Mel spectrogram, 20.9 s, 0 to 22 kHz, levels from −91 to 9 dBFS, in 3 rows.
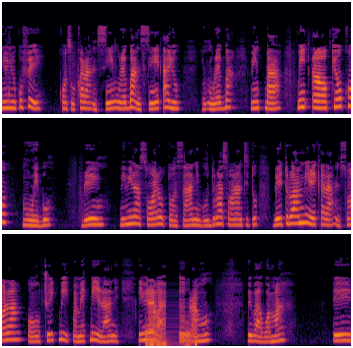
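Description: AAC compression affects the whole speech recording: nothing is present above 9 kHz, and the dull, smeared, fizzy texture likely comes from AAC-LC coding at a low bitrate near 32 kbps. Robotic sound from repeated short buffers appears from 16.83 to 17.87 s as a rigid metallic buzz at 50 Hz, likely from 20 ms chunks replayed in place of most of the real audio.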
